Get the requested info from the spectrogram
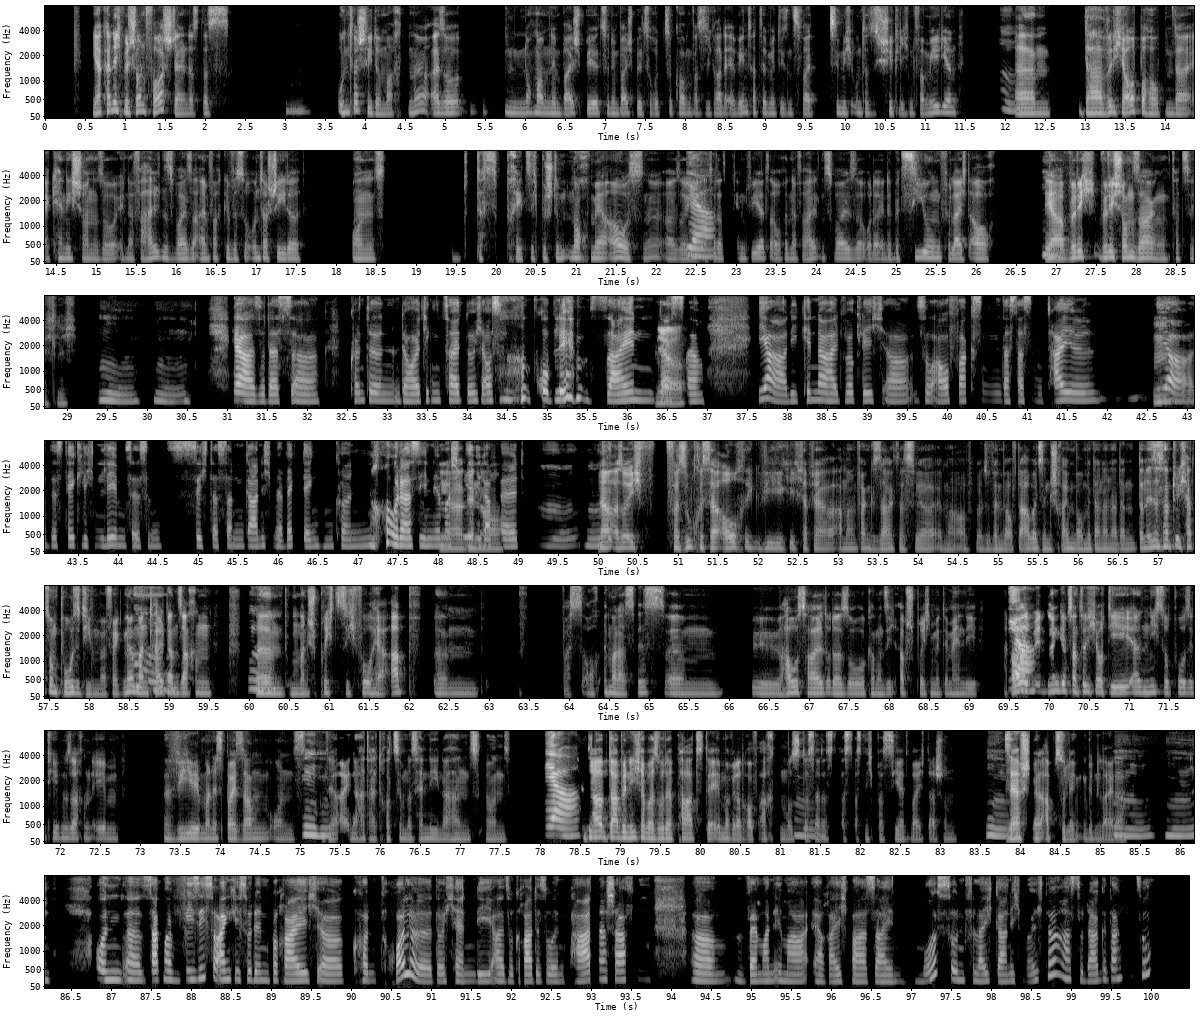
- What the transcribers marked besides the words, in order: tapping; "unterschiedlichen" said as "untersschiedlichen"; laughing while speaking: "durchaus 'n Problem"; laughing while speaking: "oder"; other noise; stressed: "Kontrolle"; stressed: "muss"
- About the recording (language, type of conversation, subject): German, podcast, Wie beeinflusst dein Handy deine Beziehungen im Alltag?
